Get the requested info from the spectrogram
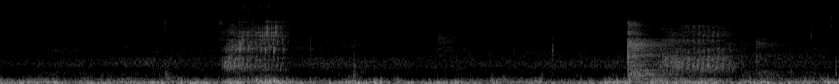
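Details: Friesian horses out in the pasture on a relaxed evening, enjoying being outside again; two loud, rough whinnying bursts, each about a second long, several seconds apart, over steady hoof clip-clop and rustling outdoor background.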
